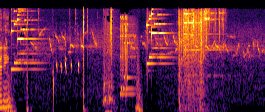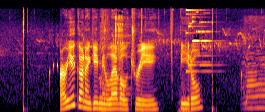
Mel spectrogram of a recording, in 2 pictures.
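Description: Bright chiming game jingles ring out in short bursts.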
